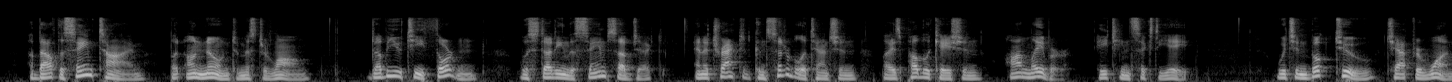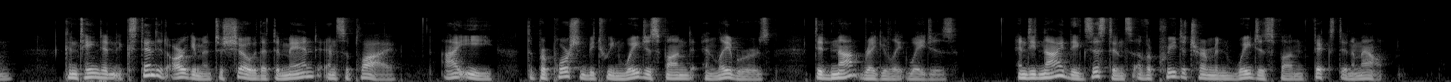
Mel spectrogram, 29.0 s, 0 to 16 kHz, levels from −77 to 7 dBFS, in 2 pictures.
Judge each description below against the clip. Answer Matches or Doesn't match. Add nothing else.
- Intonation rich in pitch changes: Matches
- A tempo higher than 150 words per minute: Doesn't match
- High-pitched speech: Doesn't match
